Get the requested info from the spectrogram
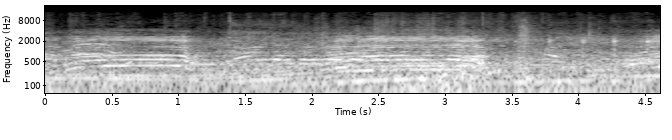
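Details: Angry, raging cattle in Indonesia bellowing: drawn-out harmonic moos with sliding pitch, two long calls and a shorter one, over background voices and low rumbling.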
